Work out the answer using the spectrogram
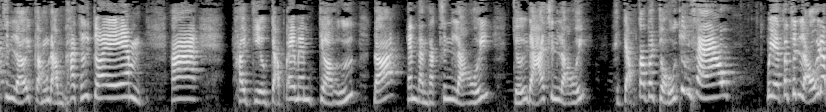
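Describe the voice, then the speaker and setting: A woman's voice: high-pitched, sharp tone. A woman with a Southern Vietnamese accent ranting on a livestream, defiant and sarcastic, talking back in a quarrelsome way. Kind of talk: livestream rant.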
